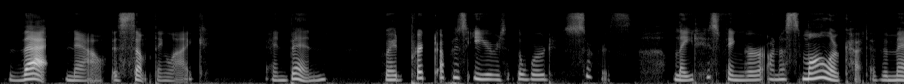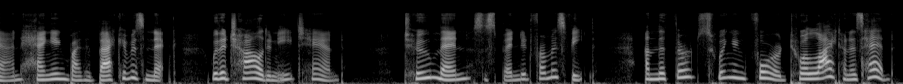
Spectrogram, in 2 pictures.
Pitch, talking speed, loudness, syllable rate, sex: 235 Hz, 185 wpm, -25 LUFS, 4.7 syllables/s, female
